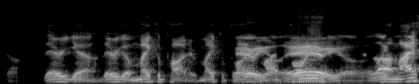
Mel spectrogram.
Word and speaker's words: Micah: And then it's like Minka Potter. Like, it's Micah.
